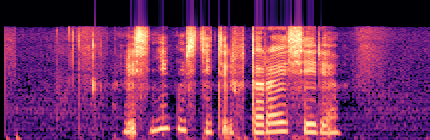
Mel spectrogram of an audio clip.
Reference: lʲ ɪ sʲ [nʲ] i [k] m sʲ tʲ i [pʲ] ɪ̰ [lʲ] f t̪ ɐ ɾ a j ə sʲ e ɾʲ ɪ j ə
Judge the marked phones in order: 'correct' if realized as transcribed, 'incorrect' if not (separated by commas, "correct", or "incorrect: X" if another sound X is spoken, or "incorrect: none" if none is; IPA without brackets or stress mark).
correct, correct, incorrect: tʲ, correct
